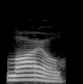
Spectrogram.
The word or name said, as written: lile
